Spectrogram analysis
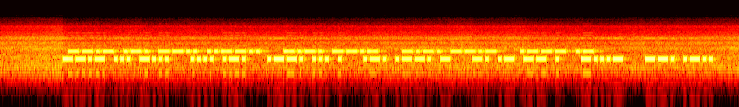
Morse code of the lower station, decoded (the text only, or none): QSB HR PSE RPT NAME <BT> GL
